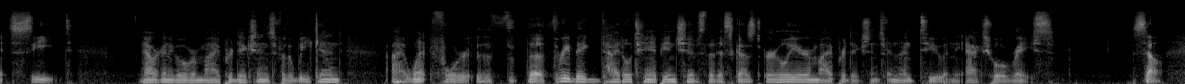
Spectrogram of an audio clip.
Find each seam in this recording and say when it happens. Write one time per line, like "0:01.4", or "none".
0:07.1
0:08.9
